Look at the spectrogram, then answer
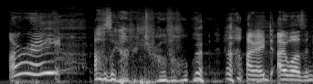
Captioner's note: laughing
